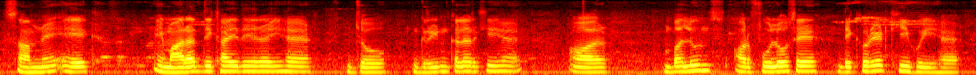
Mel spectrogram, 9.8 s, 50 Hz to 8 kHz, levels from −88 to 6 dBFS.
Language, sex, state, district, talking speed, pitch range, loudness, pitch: Hindi, male, Jharkhand, Jamtara, 130 wpm, 140-160 Hz, -18 LUFS, 150 Hz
